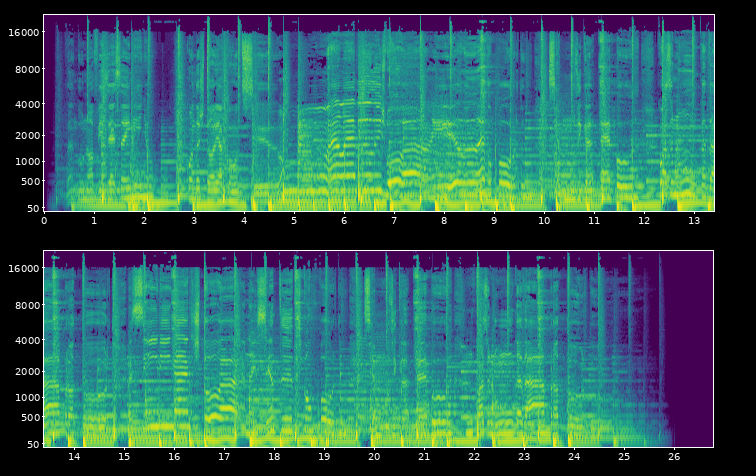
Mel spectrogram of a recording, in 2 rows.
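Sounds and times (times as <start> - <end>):
guitar playing: 0.2 - 25.8.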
